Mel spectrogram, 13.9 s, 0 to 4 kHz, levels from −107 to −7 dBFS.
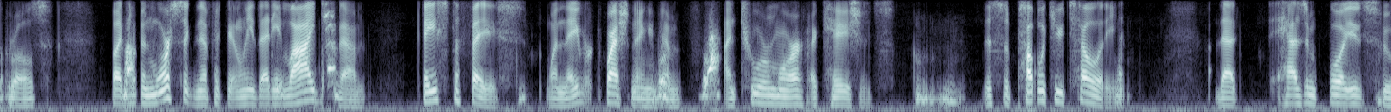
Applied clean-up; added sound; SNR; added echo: neural diffusion model UNIVERSE++.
